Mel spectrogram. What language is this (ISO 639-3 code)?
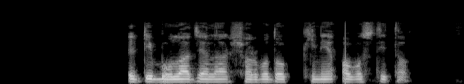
ben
